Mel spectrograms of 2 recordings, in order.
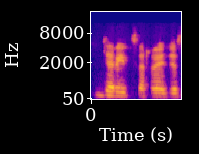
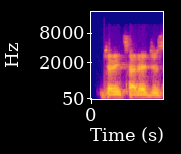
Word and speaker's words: Yaritza Reyes: So Yaritza's website is Yaritza Reyes.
